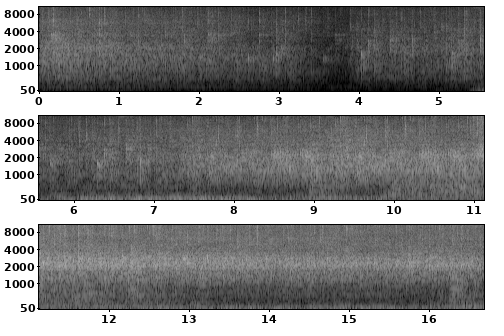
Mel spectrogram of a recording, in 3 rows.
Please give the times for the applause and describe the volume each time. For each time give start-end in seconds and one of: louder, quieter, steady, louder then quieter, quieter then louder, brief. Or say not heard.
0.0-16.6 louder.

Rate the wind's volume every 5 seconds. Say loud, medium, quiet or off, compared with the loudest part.
off, loud, loud, loud.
